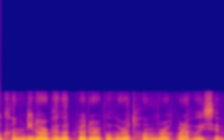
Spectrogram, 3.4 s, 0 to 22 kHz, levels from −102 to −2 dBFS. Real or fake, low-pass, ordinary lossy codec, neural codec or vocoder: fake; none; none; codec, 16 kHz, about 1 kbps, DyCAST, with the encoder's durations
